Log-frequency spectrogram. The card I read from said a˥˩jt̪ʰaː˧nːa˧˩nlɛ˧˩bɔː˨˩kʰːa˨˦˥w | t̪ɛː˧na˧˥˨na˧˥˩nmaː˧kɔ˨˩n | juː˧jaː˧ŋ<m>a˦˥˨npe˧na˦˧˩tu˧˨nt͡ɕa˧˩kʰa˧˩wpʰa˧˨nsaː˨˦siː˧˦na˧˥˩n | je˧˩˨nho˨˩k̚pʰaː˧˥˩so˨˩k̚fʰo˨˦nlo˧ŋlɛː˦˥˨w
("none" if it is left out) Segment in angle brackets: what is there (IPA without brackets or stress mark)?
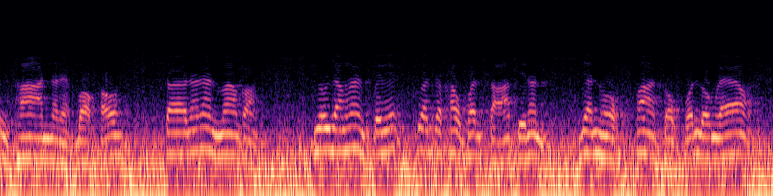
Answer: n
